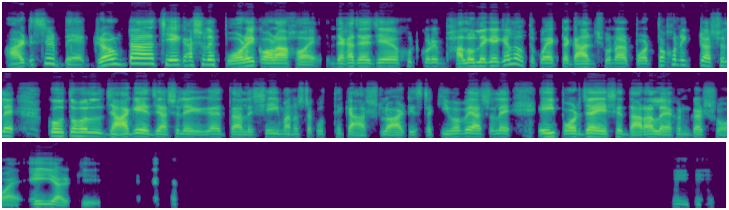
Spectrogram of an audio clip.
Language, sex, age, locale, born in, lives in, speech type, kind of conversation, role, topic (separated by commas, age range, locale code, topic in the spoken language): Bengali, male, 25-29, bn-BD, Bangladesh, Bangladesh, conversation, podcast, guest, আপনি সাধারণত নতুন গান কীভাবে খুঁজে বের করেন?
